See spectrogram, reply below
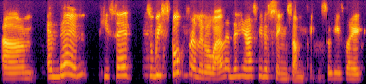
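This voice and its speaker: A woman from Canada, a singer and podcast guest, telling an animated anecdote and laughing often. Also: high voice, brisk, muffled recording. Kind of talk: casual anecdote in an interview.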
